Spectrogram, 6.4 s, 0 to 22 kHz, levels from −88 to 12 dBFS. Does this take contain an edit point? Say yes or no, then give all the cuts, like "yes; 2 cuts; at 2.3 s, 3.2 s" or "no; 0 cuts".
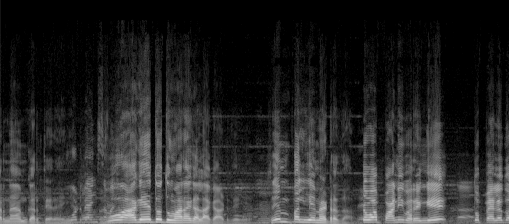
yes; 1 cut; at 4.6 s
